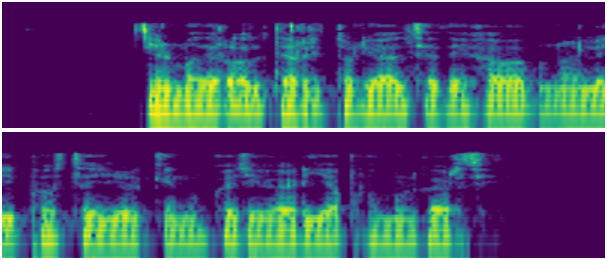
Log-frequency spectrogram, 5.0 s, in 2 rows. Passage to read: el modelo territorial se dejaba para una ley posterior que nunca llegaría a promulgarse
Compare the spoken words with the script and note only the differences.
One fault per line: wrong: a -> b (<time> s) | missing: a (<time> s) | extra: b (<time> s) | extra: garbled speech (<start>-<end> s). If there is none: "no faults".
missing: para (2.2 s)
